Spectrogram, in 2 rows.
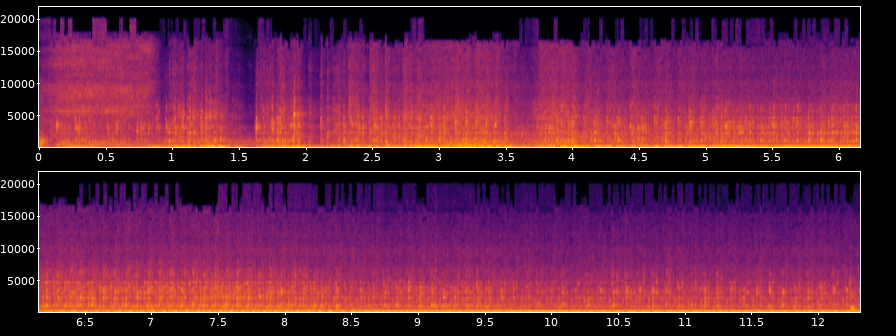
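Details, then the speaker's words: Barn-find Ford flathead side-valve V8 sat 30 years, fuel pulsed into carb by hand every 10 seconds: deep slightly uneven rumble holding several seconds; runs only on hand-fed fuel, no fuel delivery. "nice wow that was good wasn't it wow that's all right it sounds good it sounds really good"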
